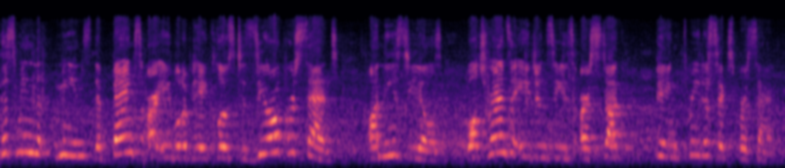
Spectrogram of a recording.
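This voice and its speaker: A woman talks with a high pitch. Noticeable background noise is present. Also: ordinary pitch variation, fairly slow pace. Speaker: activist speaker. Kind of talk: protest speech. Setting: bank lobby protest. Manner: forceful, rallying, formal. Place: hall. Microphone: camera far.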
